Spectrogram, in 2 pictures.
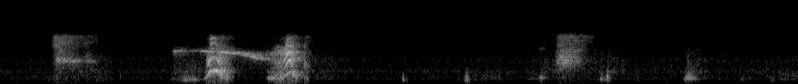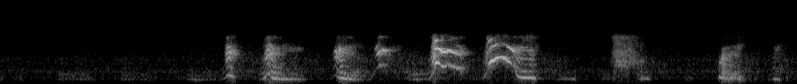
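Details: A cocker spaniel in Kolkata, India, gives sharp barks and yips in irregular bursts.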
